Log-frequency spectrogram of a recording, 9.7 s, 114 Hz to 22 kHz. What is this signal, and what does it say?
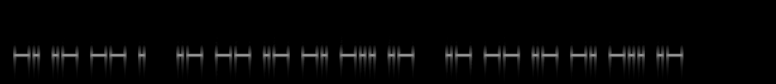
Morse code, heard as a keyed tone, about 21 wpm, 700 Hz. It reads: NAME AMANDA AMANDA
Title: K1USN SST QSO Practice 20wpm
